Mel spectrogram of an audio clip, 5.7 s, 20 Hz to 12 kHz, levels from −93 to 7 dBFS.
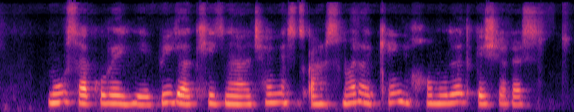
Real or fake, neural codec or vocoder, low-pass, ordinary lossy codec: fake; codec, 24 kHz, 1.2 kbps, DualCodec; 10.8 kHz; Opus, 24 kbps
